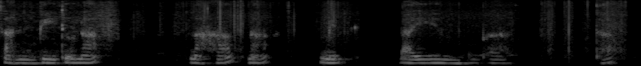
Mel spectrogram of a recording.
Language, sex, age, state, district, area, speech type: Manipuri, female, 45-60, Manipur, Churachandpur, urban, read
